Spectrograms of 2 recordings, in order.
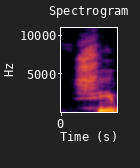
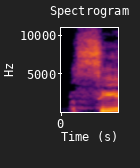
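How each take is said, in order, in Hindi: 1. यह शब्द sh ध्वनि से शुरू होता है। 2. यह शब्द s ध्वनि से शुरू होता है। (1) "शी बोलना है" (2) "सी नहीं बोलना है"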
